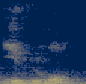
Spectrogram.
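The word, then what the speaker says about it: 잇몸: 앞말이 모음으로 끝나고 자, 뒷말이 미음 니은으로 시작되면 니은 소리가 첨가된대요. 이 플러스 몸이지. 이가 모음으로 끝났잖아. 맞아? 그래서 니은이 첨가되죠? 인몸이잖아. 인몸.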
